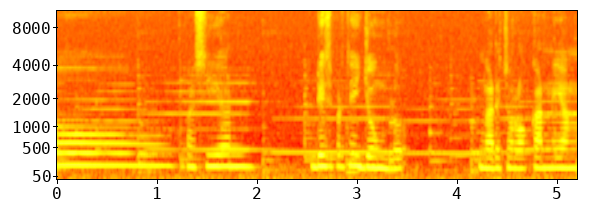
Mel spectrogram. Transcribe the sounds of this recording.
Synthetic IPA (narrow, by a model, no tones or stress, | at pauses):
o | kasian | dias̬əpərt̪iɲad͡ʒɔŋbloʔ | ŋɡaʔdit͡ʃɔlokanjaŋ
